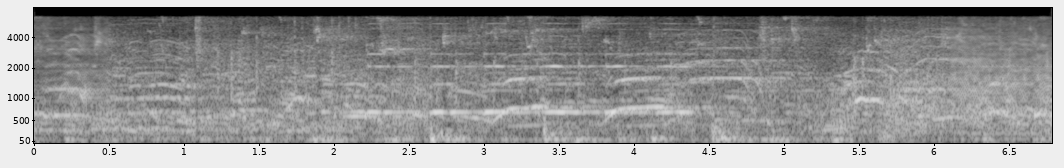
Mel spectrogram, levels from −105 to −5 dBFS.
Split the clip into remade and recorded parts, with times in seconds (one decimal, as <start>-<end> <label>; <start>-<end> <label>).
0.0-0.5 remade; 0.5-6.1 recorded; 6.1-6.8 remade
